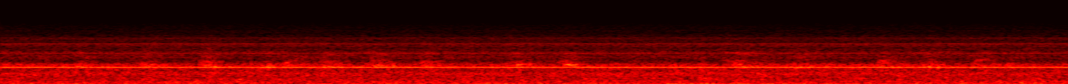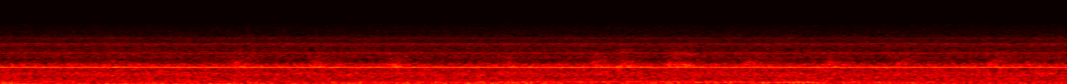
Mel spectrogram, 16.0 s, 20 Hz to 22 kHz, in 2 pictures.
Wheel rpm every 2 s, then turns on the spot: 0, 0, 0, 0, 0, 0, 0, 0.
none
